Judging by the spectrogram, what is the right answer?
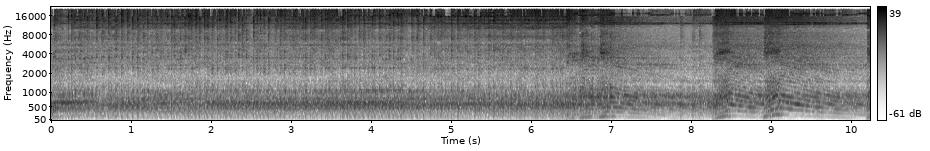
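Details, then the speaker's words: Two-stroke saw after porting (intake port widened, intake flow and duration changed), carb screws untouched, running a muffler: fast busy idle with quick rev blips; idling higher than before, carburetor needs retuning. "Sounds like she's idling higher than she did before. I'll have to definitely retune that carburetor."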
